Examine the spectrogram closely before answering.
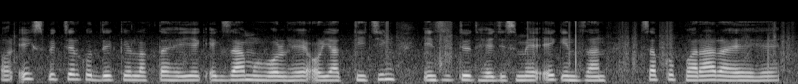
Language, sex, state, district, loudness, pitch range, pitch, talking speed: Hindi, female, Arunachal Pradesh, Lower Dibang Valley, -16 LUFS, 190-210 Hz, 200 Hz, 175 wpm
